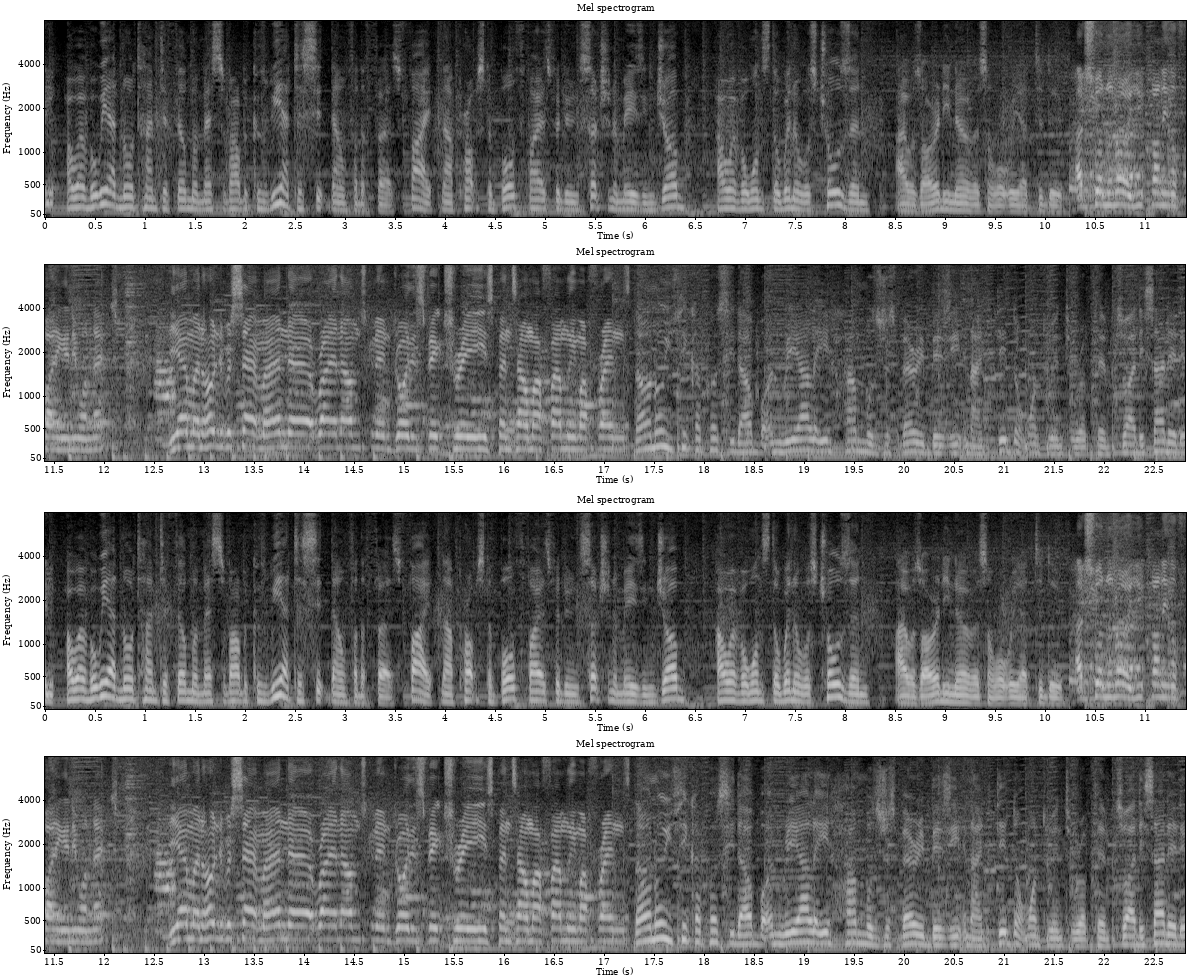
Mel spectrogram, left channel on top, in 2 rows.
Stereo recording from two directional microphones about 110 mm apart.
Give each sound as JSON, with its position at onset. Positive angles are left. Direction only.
{"t": 0.2, "sound": "speech", "side_deg": -30}
{"t": 10.3, "sound": "a man's voice", "side_deg": 0}
{"t": 18.9, "sound": "speech", "side_deg": -20}
{"t": 21.1, "sound": "a man's voice", "side_deg": 0}
{"t": 22.1, "sound": "speech", "side_deg": -20}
